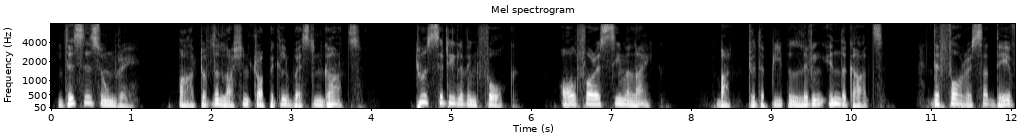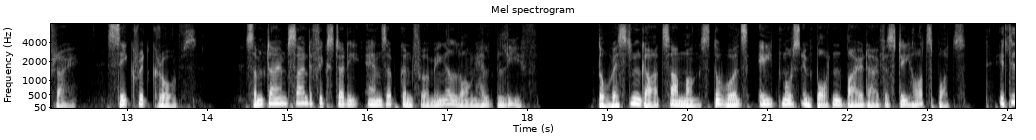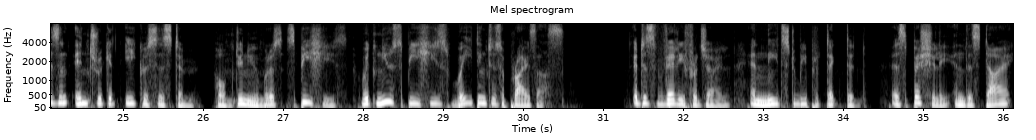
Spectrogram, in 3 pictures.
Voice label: documentary; CSR; DCB Bank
